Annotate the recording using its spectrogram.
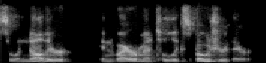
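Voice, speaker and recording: A man speaks with an American accent. He has a normal speaking voice. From Michigan, US. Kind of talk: lecture. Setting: live webinar.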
